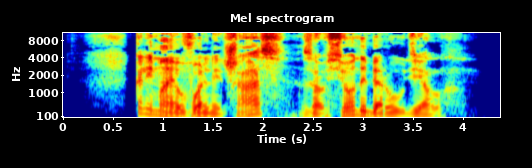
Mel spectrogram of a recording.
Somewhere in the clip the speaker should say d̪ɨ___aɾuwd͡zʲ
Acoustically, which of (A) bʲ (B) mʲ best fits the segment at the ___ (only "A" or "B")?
A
